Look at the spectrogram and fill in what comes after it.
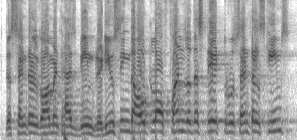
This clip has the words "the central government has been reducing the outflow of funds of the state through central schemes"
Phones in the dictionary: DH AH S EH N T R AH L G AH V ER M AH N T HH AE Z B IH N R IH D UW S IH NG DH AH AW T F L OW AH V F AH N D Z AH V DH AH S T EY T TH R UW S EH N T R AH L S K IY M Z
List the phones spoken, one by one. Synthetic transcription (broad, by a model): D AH S EH N T R AH L G AH V ER M AH N T HH AE Z B IH N R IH D UW S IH NG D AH AW T L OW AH F AH N D Z AH V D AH S T EY T T R UW S EH N T R AH L S K IY M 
